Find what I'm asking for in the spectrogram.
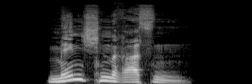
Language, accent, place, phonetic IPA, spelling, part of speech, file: German, Germany, Berlin, [ˈmɛnʃn̩ˌʁasn̩], Menschenrassen, noun, De-Menschenrassen.ogg
- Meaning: plural of Menschenrasse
